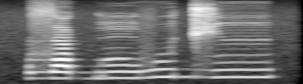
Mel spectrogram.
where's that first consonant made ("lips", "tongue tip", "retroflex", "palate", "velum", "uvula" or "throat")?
tongue tip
